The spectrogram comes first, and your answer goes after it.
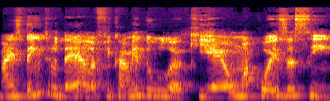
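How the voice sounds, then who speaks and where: A woman speaks at a moderate pace. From Brazil, interior of São Paulo state (Ribeirão Preto). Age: 30s. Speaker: wheelchair triathlete and speaker. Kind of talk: interview, personal story. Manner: talkative, fluent.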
